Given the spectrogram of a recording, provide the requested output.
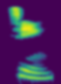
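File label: "Jǐng", Chinese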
